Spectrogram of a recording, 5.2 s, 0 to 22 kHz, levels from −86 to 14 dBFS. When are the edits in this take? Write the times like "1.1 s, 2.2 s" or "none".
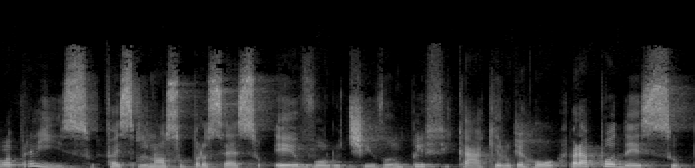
1.0 s, 3.9 s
